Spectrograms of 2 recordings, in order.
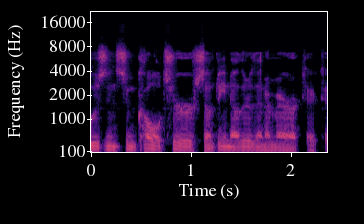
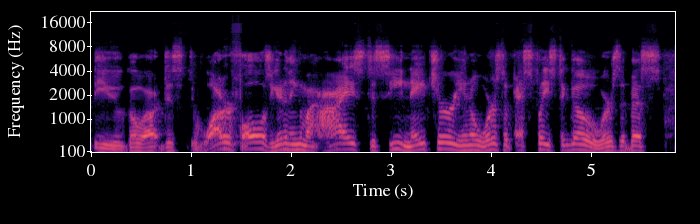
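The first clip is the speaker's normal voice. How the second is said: higher, eager tourist greeting, lightly acted; friendly tourist; 6 semitones higher than usual. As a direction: play yourself cheerfully chatting up locals. Acting out chatting up locals.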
